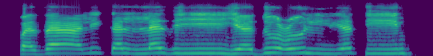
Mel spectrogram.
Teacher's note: اب یدعو عین حلقی سے ہے تو اسے حلق سے ہی ادا کریں گے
